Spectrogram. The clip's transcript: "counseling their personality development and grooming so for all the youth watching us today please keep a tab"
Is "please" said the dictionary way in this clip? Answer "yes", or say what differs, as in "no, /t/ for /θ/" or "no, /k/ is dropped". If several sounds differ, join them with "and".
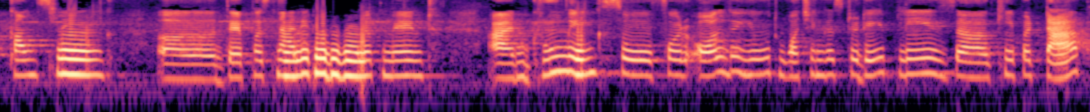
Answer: yes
